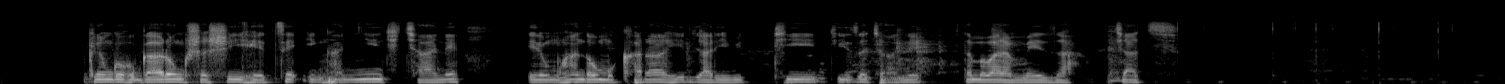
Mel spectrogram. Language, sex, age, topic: Kinyarwanda, male, 18-24, government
